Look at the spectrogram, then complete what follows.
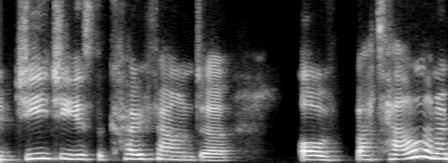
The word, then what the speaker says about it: Batelle: proper introduction so Gigi is the co-founder of battel am I pronouncing that correctly Gigi yeah correct perfect it's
